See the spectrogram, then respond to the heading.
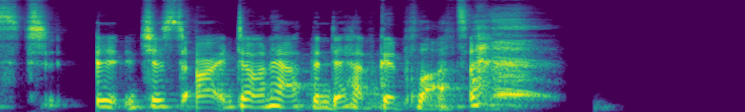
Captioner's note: laughs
